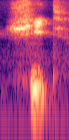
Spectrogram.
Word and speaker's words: sheet: eat 먹다 할 때 eat 앞에 sh 붙이면 돼요. sheet 그렇게 발음하시면 돼요.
